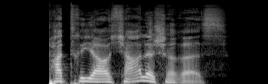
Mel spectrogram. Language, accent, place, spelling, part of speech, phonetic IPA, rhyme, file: German, Germany, Berlin, patriarchalischeres, adjective, [patʁiaʁˈçaːlɪʃəʁəs], -aːlɪʃəʁəs, De-patriarchalischeres.ogg
- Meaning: strong/mixed nominative/accusative neuter singular comparative degree of patriarchalisch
